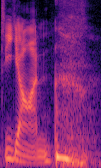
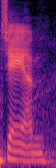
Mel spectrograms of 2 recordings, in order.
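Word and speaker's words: Jann: Except his name is pronounced Jan. It's not Jan.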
